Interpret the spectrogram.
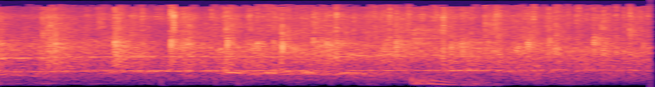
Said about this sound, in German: Komm, wir geben dem Lead-Team nochmal einen Applaus. Yes.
